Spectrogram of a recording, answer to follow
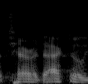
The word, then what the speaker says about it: pterodactyl: Why can't you hear the pterodactyl use the bathroom? Because the P is silent.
